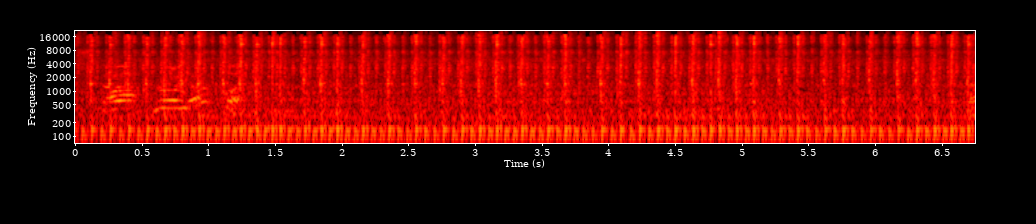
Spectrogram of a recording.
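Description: An old Stuart Turner boat engine idles with a steady, fast low putter and a metallic rattle throughout, loud and close.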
